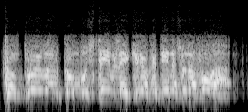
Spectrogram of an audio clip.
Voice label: tank damaged, mood med, speech; War Thunder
